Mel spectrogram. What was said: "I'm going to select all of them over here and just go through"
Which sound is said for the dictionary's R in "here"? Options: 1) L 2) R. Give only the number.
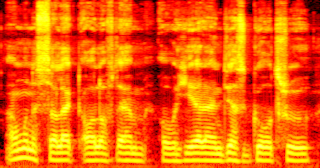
2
